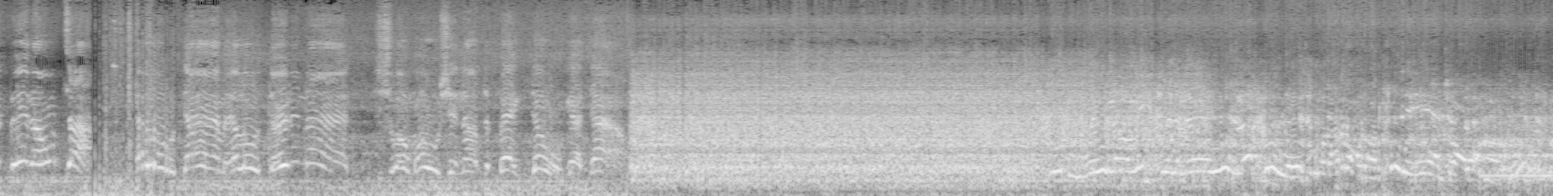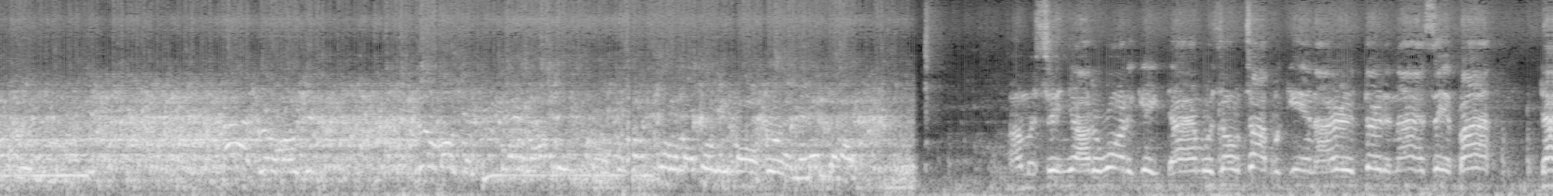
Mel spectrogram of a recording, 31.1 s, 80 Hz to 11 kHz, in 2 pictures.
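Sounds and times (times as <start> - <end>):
garbled overlapping radio voices: 0.0 - 24.8, 25.4 - 31.0
radio static hiss: 0.0 - 24.8, 25.6 - 31.0
steady held tone: 0.0 - 28.1.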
